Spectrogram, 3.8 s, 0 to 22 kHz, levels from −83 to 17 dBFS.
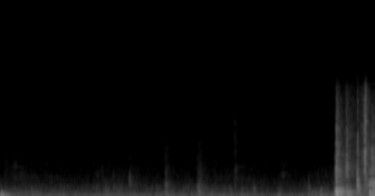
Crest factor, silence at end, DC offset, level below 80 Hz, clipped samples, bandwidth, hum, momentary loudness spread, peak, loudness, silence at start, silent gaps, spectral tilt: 28 dB; 0 s; under 0.1%; -68 dBFS; under 0.1%; 13 kHz; none; 20 LU; -18 dBFS; -43 LUFS; 0 s; none; -3.5 dB/octave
